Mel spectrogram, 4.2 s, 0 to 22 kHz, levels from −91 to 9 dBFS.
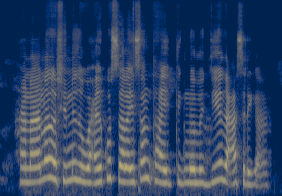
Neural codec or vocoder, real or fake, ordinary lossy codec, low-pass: codec, 44.1 kHz, 7.8 kbps, DAC; fake; none; none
